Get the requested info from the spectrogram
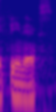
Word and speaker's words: Fenix: It's spelled Fenix, but we all say Phoenix. – I'm sure it's Fenix. – And I'd like to say Phoenix. – I say Phoenix too, but phonetically, it absolutely is Fenix.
